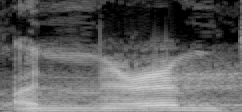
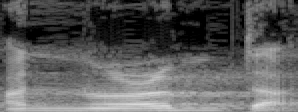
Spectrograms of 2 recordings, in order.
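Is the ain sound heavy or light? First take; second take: light; heavy. First: The ain sound is thin and light. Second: The ain sound is thick and heavy. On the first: The speaker calls it right. "നേർത്ത സ്വരമാണ് വരേണ്ടത്" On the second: The speaker calls it wrong. "കനപ്പിച്ച് പറയാൻ പാടില്ല"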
